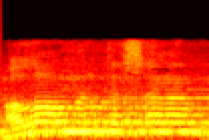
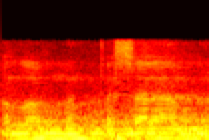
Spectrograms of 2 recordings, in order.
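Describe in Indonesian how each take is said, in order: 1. Frasa itu diucapkan dengan keras. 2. Frasa itu diucapkan dengan pelan. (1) "Tapi jangan keras-keras juga. Jangan"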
